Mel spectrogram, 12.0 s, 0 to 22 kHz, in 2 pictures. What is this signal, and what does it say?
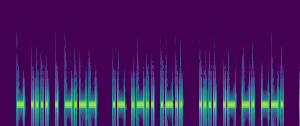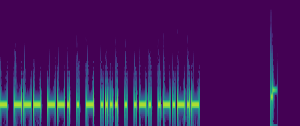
Morse code, heard as a keyed tone, about 25 wpm, 700 Hz. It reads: THEY ALL HANG TOGETHER.
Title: Sentences from Top 1600 Words 25wpm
